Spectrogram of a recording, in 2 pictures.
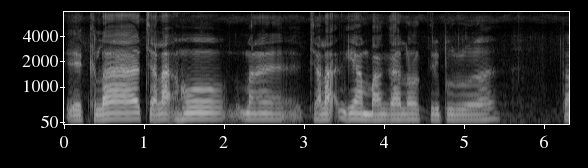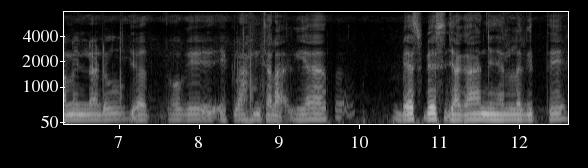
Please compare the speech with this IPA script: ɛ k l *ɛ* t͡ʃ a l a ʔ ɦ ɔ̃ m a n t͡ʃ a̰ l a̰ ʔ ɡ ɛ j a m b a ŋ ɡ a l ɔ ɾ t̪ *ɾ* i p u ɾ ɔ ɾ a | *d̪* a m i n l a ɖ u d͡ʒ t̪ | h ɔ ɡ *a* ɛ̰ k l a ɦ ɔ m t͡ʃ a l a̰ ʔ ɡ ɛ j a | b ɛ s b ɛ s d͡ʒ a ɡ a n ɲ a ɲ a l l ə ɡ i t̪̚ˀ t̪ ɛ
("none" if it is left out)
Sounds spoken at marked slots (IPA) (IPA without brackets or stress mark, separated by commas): a, ɾ, t̪, ɛ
